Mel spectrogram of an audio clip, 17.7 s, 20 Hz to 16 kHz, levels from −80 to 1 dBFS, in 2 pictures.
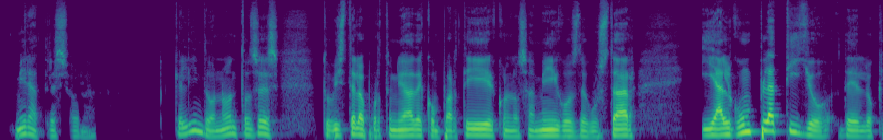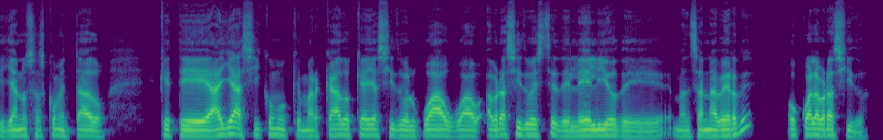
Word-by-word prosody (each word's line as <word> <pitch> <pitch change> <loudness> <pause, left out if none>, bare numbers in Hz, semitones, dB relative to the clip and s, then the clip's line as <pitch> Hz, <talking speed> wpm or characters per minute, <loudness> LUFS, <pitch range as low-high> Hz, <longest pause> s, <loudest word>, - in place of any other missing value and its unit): Mira, 125 -4 -4
3 100 -1 -9
horas. 95 +2 -16 0.7
Qué 125 - -7
lindo, 160 - -2
¿no? 115 +6 -1
entonces, 125 -2 -3 0.4
tuviste 110 +4 -2
la 120 - +5
oportunidad 105 +1 0
de 110 -1 0
compartir 105 +3 0
con 100 - -5
los 95 +1 -6
amigos, 100 -1 +1
degustar, 105 +4 +2 0.6
y 115 +2 +2
algún 130 +10 +4
platillo 160 - +2
de 100 -1 -1
lo 100 0 -5
que 95 - -8
ya 105 +2 +1
nos 110 0 -3
has 105 -1 -7
comentado 105 -3 -2 0.5
que 110 - -3
te 105 -1 +3
haya 120 +6 +5
así 115 +1 -5
como 115 -3 -4
que 105 - -7
marcado, 110 +2 -1
que 115 - -2
haya 115 -1 +1
sido 105 0 -2
el 100 - -1
guau 110 +1 +3
guau, 105 +1 0
¿habrá 110 +1 +1
sido 115 -1 -1
este 115 +1 -2
del 100 0 -1
helio 110 +1 +3
de 95 -1 -5
manzana 105 +1 0
verde? 120 - +1 0.3
¿O 110 -1 -4
cuál 120 -1 +4
habrá 115 -2 +4
sido? 90 -5 -5
110 Hz, 175 wpm, -22 LUFS, 100-115 Hz, 0.7 s, la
